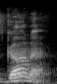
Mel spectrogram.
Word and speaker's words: going to: on the streets sometimes going to in spoken English is often pronounced as gonna and I'm gonna go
